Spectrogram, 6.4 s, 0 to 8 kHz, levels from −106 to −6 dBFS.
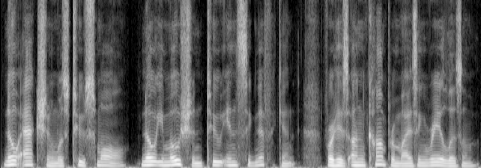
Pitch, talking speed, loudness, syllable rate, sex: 150 Hz, 120 wpm, -18 LUFS, 4.4 syllables/s, male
